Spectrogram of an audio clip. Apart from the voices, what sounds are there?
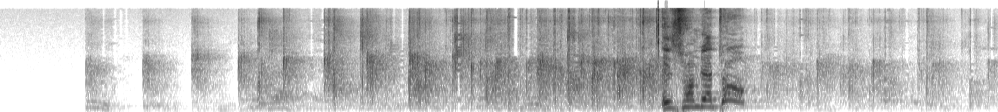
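audience clapping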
